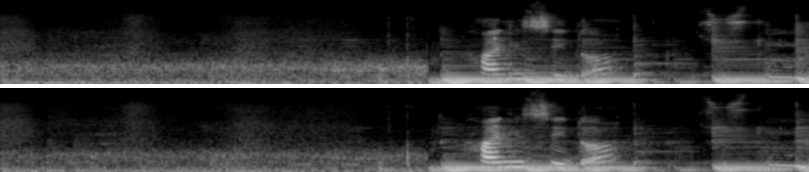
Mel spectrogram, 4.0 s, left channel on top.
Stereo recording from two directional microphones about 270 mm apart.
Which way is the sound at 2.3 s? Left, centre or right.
Centre.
